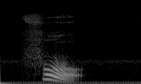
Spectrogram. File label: "fu", Chinese; CTCFL; University of Oxford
